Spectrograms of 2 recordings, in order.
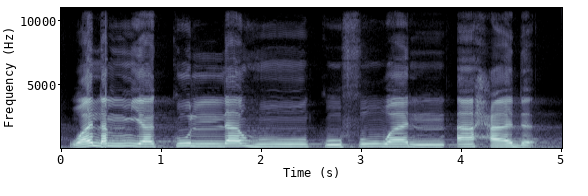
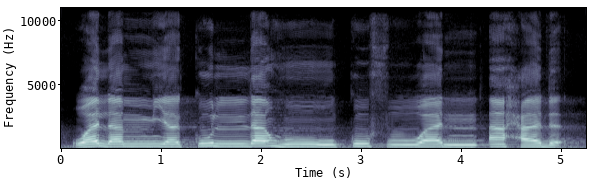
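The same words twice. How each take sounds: No difference in how they are said.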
